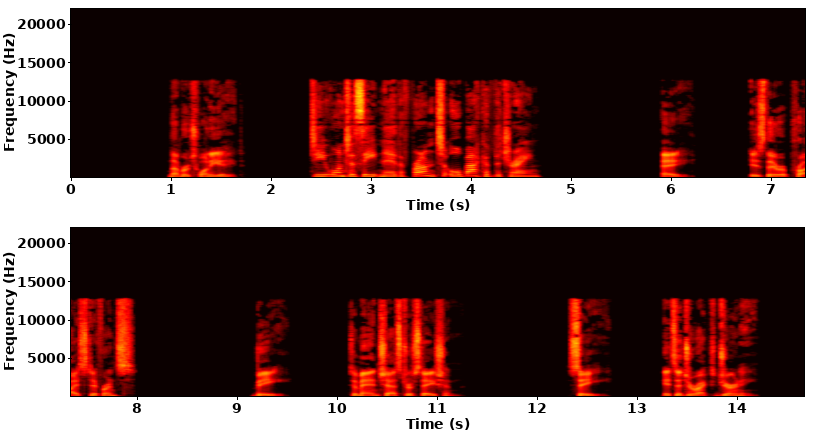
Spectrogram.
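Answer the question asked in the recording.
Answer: A: Is there a price difference?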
